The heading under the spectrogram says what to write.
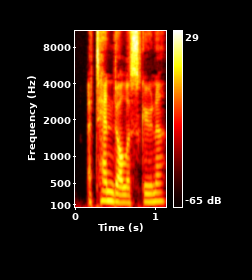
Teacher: Number seven is the echo question, where you repeat part of what someone said, but with a rising tone to show surprise or ask for clarification. If your friend says, "I just had a $10 schooner." You might reply, "A $10 schooner?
